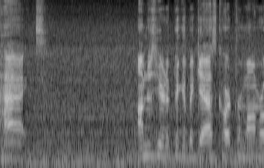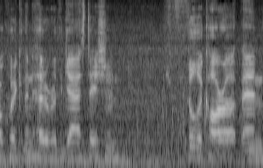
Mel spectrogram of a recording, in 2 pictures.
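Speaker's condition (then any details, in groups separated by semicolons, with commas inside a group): No condition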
